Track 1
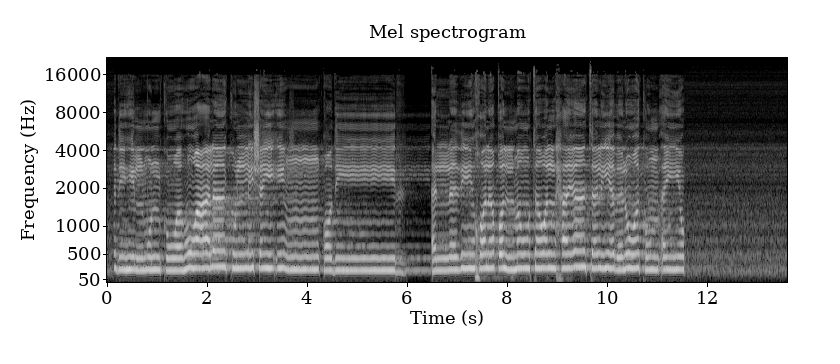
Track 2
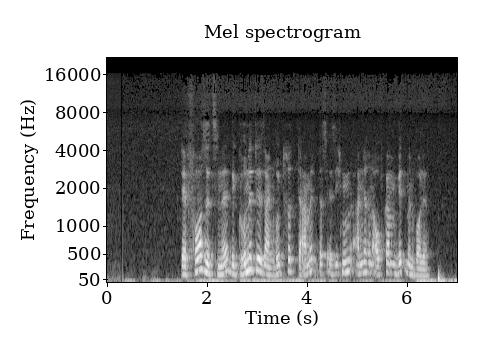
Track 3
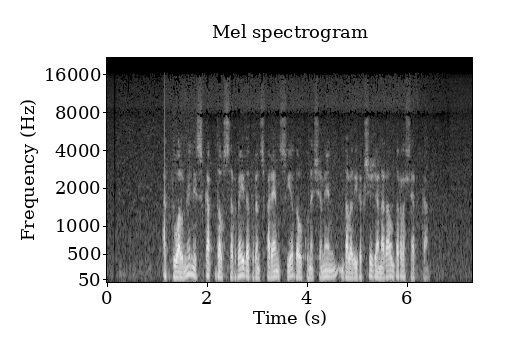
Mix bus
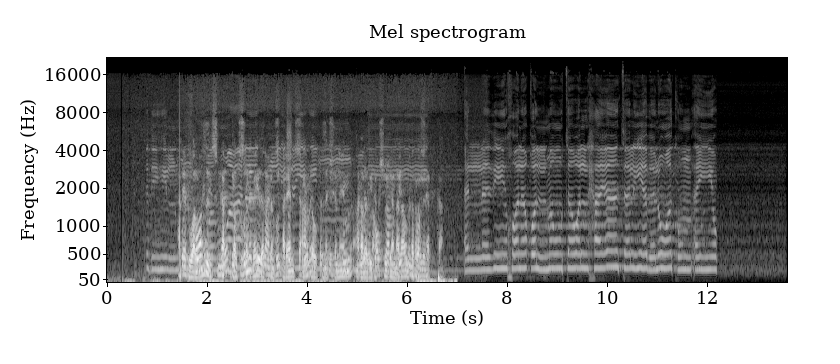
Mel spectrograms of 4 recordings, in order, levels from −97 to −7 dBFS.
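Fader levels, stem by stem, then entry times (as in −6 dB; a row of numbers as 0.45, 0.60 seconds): −6.5, −2.5, −1.5 decibels; 0.65, 0.00, 0.30 seconds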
